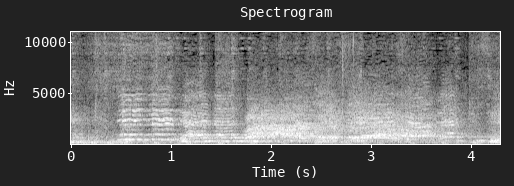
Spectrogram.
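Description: A Japanese girl idol group singing a J-pop song live with its music, with the fans shouting along; the crowd noise thickens about two seconds in.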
